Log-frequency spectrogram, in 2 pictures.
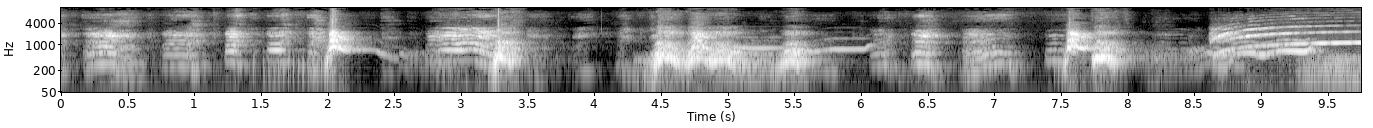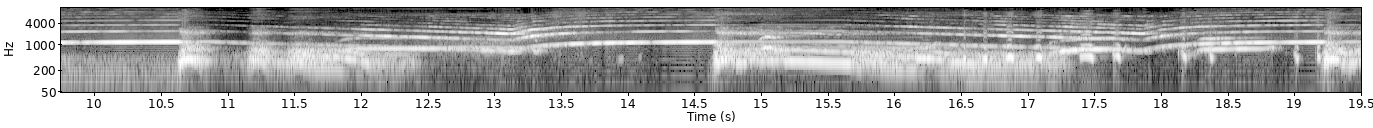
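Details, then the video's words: A Rottweiler howls at TV sounds in long wavering tones rising and falling, joined by a howling Chihuahua, with a siren-like sound from the TV. "Rottweiler and Chihuahua howling at TV sounds"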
